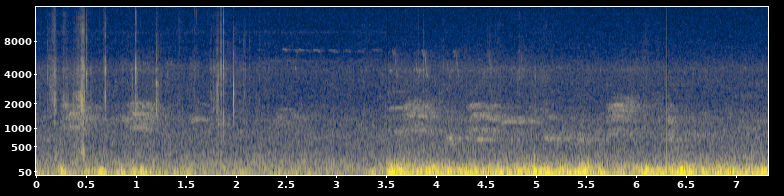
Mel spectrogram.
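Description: Birds calling outside in short, separate calls. A few sharp clicks come in the first two seconds, and a low rumble rises about halfway through.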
